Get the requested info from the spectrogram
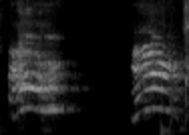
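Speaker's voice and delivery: high imitated bird squawks; short, high, half-serious bird cries; bird noises. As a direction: squawk like a bird, badly faked. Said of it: "Bird noises".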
